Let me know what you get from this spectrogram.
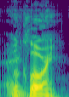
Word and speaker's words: McLaurin: A couple guys who have potential, like Deebo Samuel and Terry McLaughlin. – McLaurin. McLaurin. Yeah, uh-huh. I don't know why I said that wrong.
